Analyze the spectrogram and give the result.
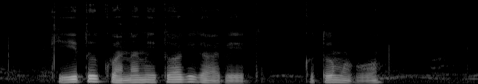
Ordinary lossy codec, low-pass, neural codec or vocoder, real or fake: none; none; vocoder, 44.1 kHz, 128 mel bands every 512 samples, BigVGAN v2; fake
